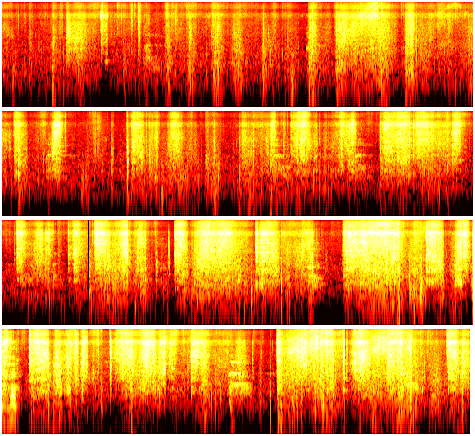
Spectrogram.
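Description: Metal-bladed snow shovel scraping into and scooping heavy snow in a run of irregular strokes. The strokes grow louder and come faster in the last third.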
